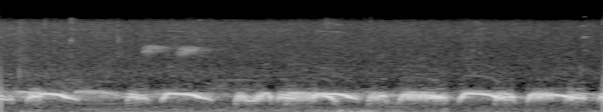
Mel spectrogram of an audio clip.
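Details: Lively young male Malaysian spotted dove with a broken wing sings soft, hollow coos that fall at the end, spaced about half a second apart, while faint high chirps come from nearby birds.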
